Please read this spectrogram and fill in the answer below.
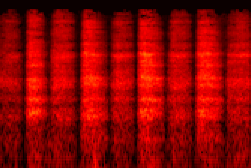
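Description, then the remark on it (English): A voice imitates heavy, out-of-breath panting from climbing an ascent at about six to seven thousand feet of elevation: quick, rhythmic in-and-out gasps, about six breaths in a few seconds, moderately loud, with no talking. “I'm like kind of antsy, a little nervous, and uh, man, I ran out of breath fast, and I'm trying not to let my guide hear me like”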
